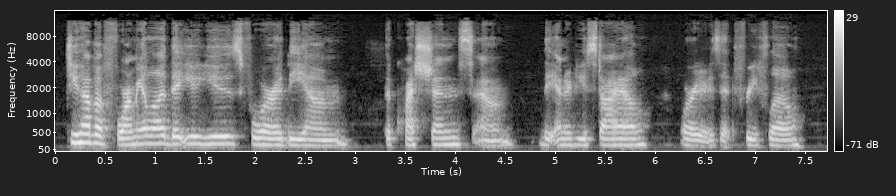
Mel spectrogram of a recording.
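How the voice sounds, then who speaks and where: Fairly slow delivery in an unremarkable speaking voice. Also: woman, fairly low pitch for a woman, ordinary pitch variation. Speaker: podcast host. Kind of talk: casual interview chat. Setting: video call.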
